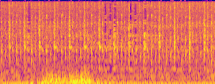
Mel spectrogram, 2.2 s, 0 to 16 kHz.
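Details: Ford Transit MK7 2.4 RWD diesel van at idle: sharp regular knocking ticks over a rough idle, no throttle change; injectors look newish, one connector cable-tied; owner suspects the dual mass flywheel, source not yet found.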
